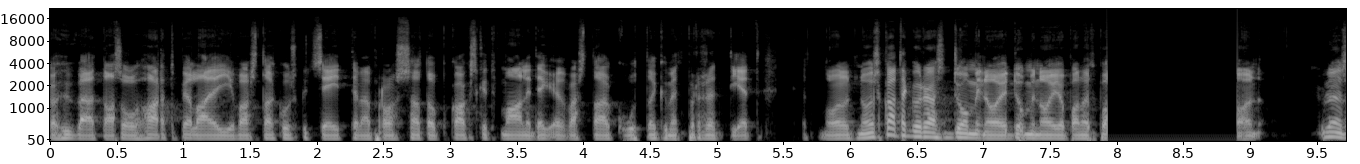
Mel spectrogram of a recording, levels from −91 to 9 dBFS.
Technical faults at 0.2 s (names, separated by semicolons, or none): none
